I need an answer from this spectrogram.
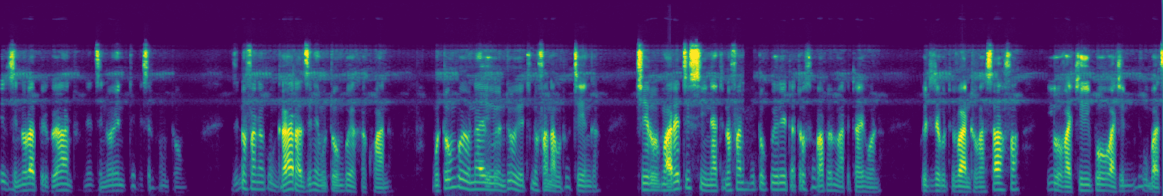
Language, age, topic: Ndau, 36-49, health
